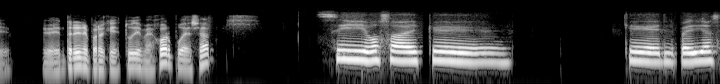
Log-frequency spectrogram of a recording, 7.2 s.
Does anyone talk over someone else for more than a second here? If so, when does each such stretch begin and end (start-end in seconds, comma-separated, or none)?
none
